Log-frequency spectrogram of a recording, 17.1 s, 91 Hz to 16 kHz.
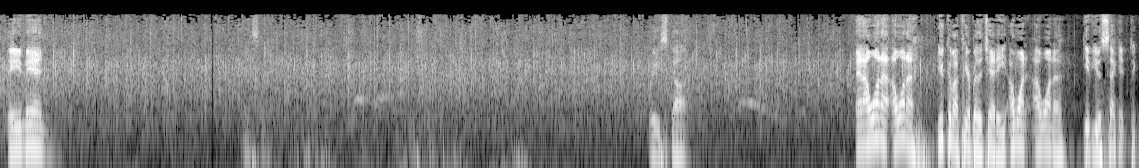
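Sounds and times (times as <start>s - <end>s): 
audience clapping in appreciation: 0.0s - 16.4s
speech: 0.1s - 0.8s, 9.8s - 10.4s, 12.8s - 17.0s.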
